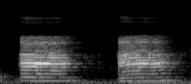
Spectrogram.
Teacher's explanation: देख, विपरीत स्वर ऐसे स्वर जिनके उच्चारण में मुख द्वार जो है पूरा खुला हो उसे विपरीत स्वर या खुला स्वर कहते हैं। जैसे आ, इसमें मुख द्वार जो है पूरा खुला है तो आ जो है ये विपरीत स्वर है।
